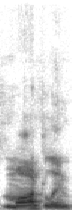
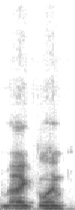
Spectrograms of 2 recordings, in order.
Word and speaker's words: Magdalen: They pronounce this Magdalen College at Cambridge. I assume the Americans pronounce it Magdalen.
